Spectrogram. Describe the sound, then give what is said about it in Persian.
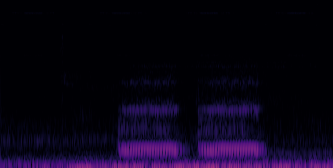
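Call-transfer tones on a telephone line: two short, steady, mid-pitched tones of equal length sound one after the other over a low background hum, faint overall. “در حال انتقال تماس.”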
